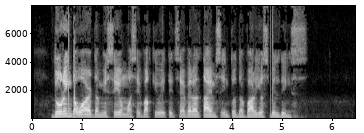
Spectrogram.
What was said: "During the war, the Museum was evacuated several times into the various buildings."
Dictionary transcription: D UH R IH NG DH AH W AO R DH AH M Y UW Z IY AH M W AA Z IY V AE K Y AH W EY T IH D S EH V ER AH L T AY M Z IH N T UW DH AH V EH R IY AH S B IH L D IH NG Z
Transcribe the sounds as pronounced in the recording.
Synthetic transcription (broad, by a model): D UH R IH NG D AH W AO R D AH M Y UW S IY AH M W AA S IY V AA K Y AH EY T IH D S EH V ER AH L T AY M S IH N T UW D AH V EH R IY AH S B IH L D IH NG S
